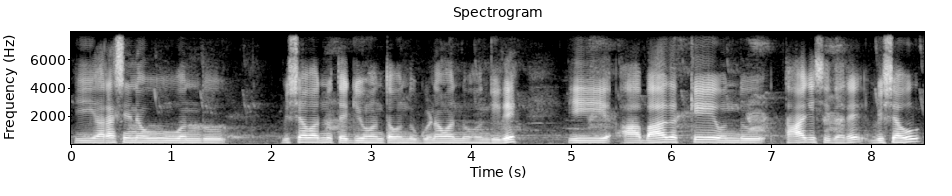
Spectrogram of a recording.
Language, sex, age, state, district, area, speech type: Kannada, male, 18-30, Karnataka, Dakshina Kannada, rural, spontaneous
